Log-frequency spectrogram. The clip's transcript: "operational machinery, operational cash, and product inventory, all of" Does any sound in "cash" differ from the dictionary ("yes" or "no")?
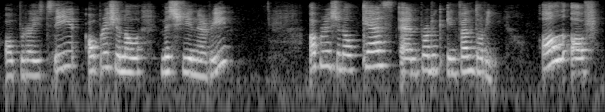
yes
